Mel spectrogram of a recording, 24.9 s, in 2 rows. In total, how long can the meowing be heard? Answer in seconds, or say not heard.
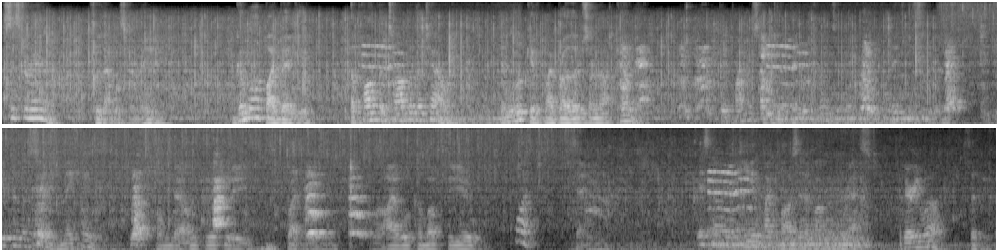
6 s.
